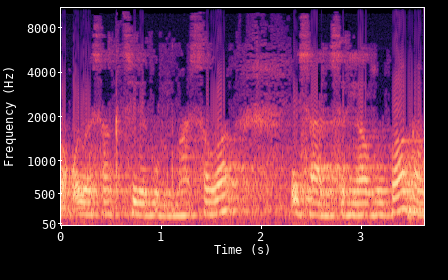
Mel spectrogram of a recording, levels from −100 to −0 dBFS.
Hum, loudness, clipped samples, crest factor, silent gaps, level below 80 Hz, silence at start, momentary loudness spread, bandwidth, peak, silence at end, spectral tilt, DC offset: none; -11 LUFS; 1%; 10 dB; none; -40 dBFS; 0 s; 5 LU; 10 kHz; 0 dBFS; 0 s; -8 dB/octave; under 0.1%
